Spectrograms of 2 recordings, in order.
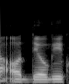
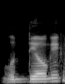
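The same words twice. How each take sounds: First: औद्योगिक begun with "au"; correct au vowel. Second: औद्योगिक begun with short "u"; wrong u vowel. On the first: Teacher correcting the word, औद्योगिक with au at the start. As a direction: open औद्योगिक on au. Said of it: "औद्योगिक होता है". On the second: Teacher showing the mistake, औद्योगिक said as udyogik. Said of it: "औद्योगिक नहीं होता". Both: Shown as a demonstration.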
